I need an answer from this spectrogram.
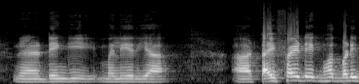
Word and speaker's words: डेंगी: Season में होता है डेंगू, तो वो कब और कैसे होता है? तरन्नुम जी, देखिए, डेंगी, इसका जो सही प्रोनाउंसिएशन है वो डेंगी है।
